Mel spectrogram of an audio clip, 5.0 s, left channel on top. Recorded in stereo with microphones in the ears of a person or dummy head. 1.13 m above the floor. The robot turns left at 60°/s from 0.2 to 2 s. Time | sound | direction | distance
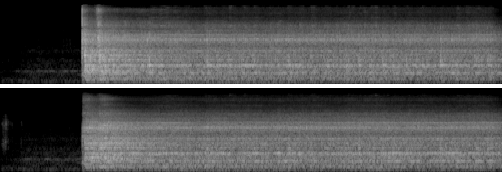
0.8 | a drill | 95° left | 0.8 m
